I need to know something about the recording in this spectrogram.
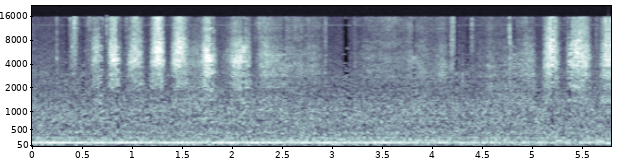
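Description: A cloth rubs in quick strokes against a plastic lid.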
